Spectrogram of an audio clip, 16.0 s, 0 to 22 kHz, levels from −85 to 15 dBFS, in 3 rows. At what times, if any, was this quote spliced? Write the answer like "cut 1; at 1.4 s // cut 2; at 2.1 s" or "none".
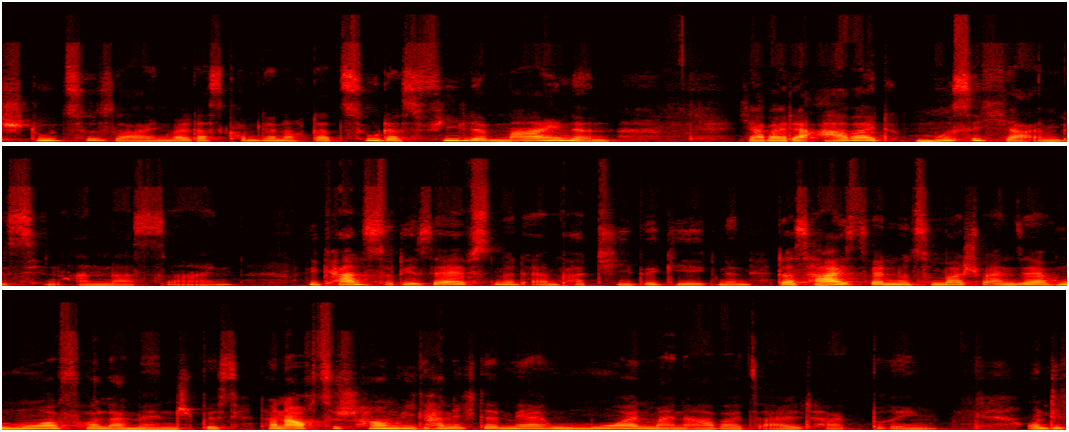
cut 1; at 6.8 s // cut 2; at 9.1 s // cut 3; at 11.8 s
